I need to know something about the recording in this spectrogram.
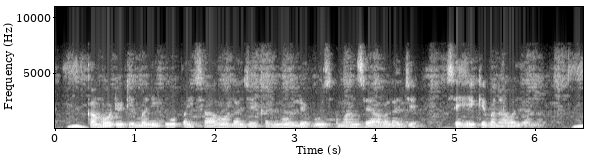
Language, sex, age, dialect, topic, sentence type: Bhojpuri, male, 18-24, Western, banking, statement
